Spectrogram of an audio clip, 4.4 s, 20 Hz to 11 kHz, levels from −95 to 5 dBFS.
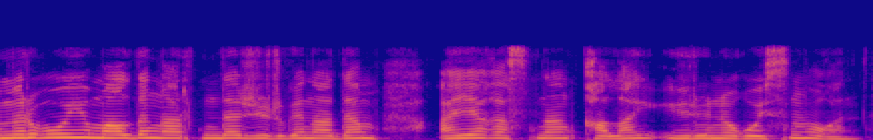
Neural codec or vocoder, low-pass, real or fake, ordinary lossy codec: none; 7.2 kHz; real; AAC, 64 kbps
